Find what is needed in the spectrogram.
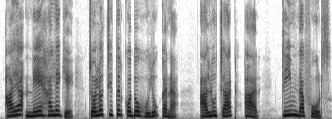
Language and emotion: Santali, neutral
